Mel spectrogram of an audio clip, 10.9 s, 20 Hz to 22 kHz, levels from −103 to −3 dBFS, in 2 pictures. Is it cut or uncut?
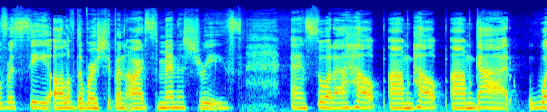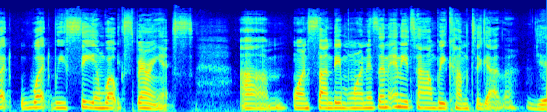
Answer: cut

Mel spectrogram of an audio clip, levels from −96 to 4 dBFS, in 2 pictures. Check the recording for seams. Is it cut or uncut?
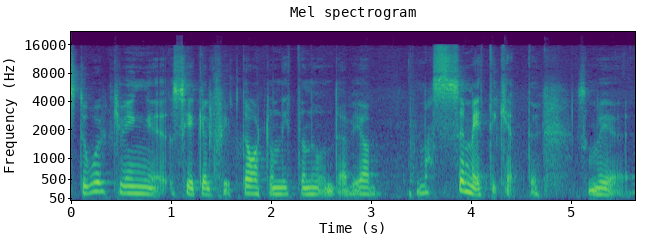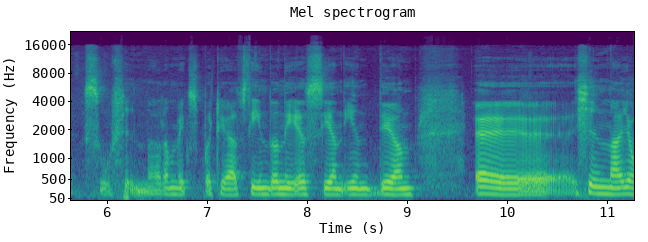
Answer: uncut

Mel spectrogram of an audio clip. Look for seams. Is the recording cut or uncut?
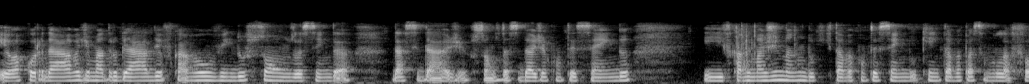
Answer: uncut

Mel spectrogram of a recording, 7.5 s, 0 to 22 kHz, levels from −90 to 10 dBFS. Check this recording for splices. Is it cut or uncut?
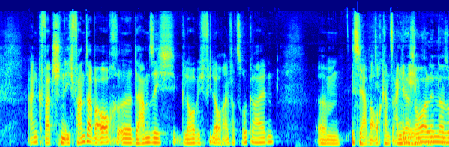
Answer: uncut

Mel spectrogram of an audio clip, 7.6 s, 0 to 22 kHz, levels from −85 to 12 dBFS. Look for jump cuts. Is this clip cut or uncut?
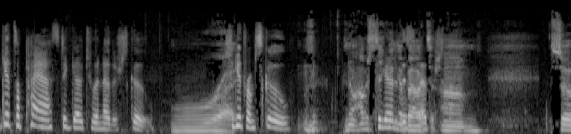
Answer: cut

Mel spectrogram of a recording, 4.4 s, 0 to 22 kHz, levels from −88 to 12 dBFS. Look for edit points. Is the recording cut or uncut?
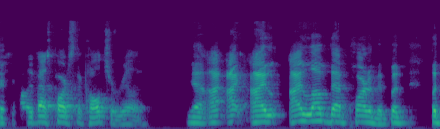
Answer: uncut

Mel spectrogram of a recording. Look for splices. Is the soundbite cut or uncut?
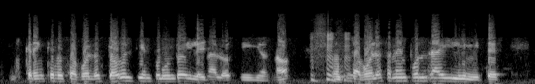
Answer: cut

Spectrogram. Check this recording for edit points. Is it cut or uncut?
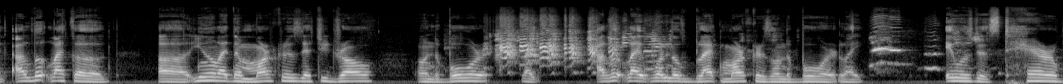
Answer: uncut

